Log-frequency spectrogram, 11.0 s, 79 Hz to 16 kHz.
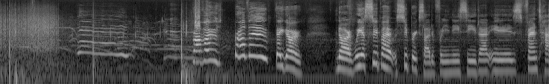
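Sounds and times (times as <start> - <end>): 
fireworks rising whistles: 0.0 - 3.7
fireworks bangs: 0.0 - 5.4
speech: 3.9 - 6.1, 6.7 - 10.9.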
